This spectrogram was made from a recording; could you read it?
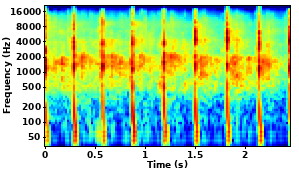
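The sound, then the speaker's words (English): Audience applause with a steady, rhythmic beat: about eight sharp claps at roughly three per second stand out above a continuous wash of softer clapping and crowd noise. The applause is for the mothers in the audience, in the morning. “Let's give our mothers a round of applause this morning.”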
